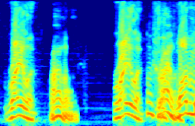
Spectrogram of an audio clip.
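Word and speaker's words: Railen: It's Raelin.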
